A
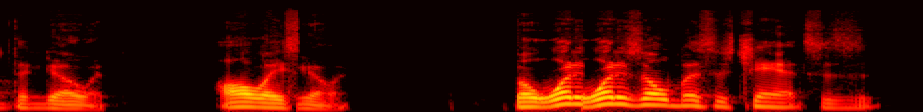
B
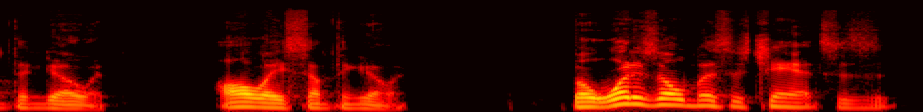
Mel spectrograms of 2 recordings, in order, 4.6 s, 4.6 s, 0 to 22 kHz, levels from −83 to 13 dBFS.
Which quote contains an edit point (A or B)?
A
